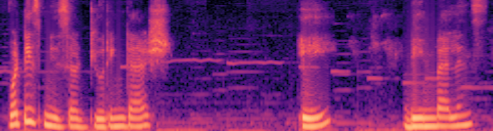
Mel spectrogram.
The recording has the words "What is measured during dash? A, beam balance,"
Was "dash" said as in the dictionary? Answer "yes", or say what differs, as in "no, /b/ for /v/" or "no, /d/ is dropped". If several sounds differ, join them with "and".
yes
